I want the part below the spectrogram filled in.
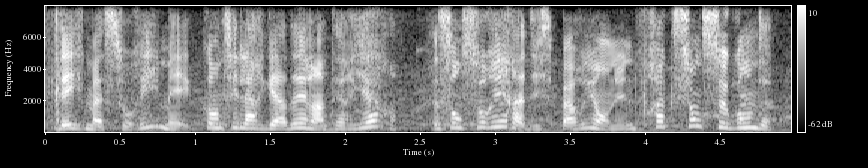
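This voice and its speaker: A woman narrating an animated first-person story in a lively, expressive, dramatic manner. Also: fairly high pitch, brisk, music in the background.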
